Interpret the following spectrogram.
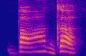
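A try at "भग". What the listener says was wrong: Not baga. Bhaga. Bhaga. It is not ba. It is bha. Short vowel. Bhaga. Bhaga. Not baga. When you say ba, you are saying you are stretching the letter a. You are making it dirgha, long. Is it a long vowel there? Then bhaga.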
